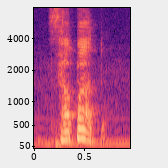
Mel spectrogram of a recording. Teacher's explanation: la palabra zapato nosotros la pronunciamos con la s no la pronunciamos con la zeta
